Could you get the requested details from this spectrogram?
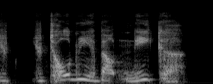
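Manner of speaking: whispering. Retelling what you said to someone, whispering. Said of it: "I like whisper".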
